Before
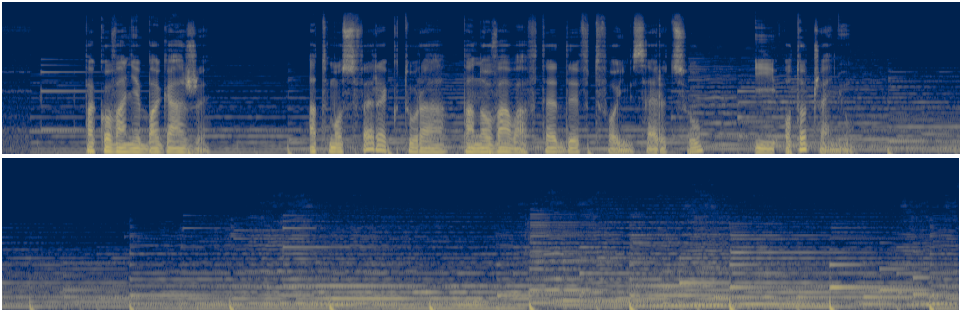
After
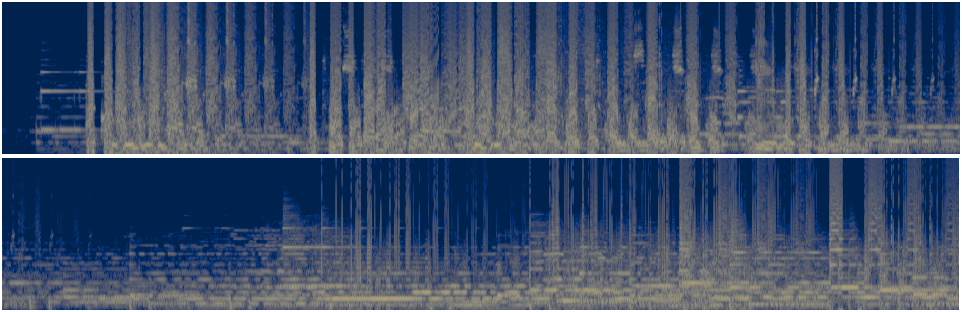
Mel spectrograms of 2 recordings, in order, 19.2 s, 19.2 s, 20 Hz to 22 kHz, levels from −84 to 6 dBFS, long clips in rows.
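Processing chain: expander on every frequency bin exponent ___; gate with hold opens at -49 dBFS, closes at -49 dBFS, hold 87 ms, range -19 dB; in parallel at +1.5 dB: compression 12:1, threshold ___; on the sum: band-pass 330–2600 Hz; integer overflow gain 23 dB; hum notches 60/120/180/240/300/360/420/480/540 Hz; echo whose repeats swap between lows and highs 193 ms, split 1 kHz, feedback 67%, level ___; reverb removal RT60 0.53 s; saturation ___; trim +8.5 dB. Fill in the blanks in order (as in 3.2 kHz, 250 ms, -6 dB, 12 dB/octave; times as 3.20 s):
1.5, -31 dBFS, -3 dB, -30.5 dBFS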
